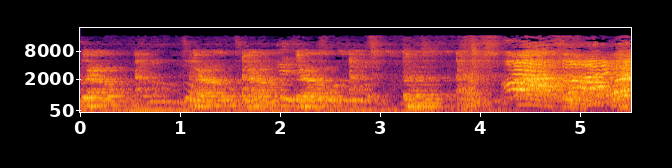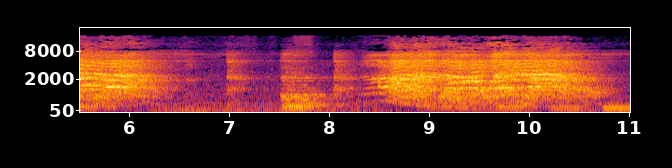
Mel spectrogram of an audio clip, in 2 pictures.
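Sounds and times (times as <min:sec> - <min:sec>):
recorded children's song: 0:00.0 - 0:11.0
young children's voices: 0:04.2 - 0:06.4, 0:08.3 - 0:10.6.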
